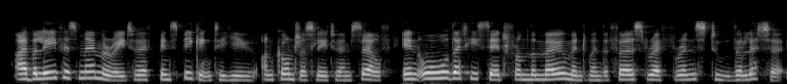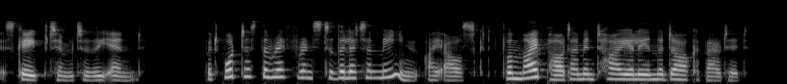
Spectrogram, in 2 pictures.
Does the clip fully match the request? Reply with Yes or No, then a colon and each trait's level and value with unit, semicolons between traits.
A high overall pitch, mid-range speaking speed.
No: high, 230 Hz; fast, 210 wpm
